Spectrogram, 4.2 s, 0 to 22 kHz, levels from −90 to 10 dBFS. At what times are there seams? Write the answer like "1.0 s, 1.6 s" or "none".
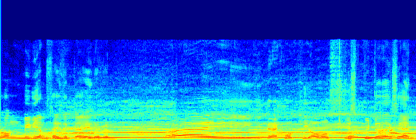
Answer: none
